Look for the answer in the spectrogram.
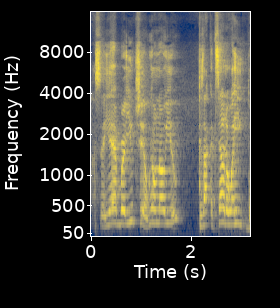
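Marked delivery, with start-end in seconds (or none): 0.3-1.8 higher-pitched retold clapback; defiant comeback. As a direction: fire it back at the stranger. Firing back at the stranger.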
